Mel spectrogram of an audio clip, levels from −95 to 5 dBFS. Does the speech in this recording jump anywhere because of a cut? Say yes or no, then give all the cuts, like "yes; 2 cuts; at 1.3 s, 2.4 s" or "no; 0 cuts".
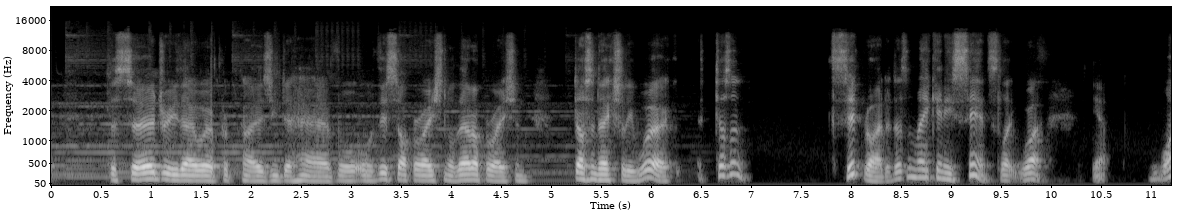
no; 0 cuts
